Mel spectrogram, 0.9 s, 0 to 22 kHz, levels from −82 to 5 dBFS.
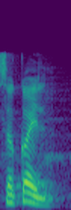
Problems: constant background noise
